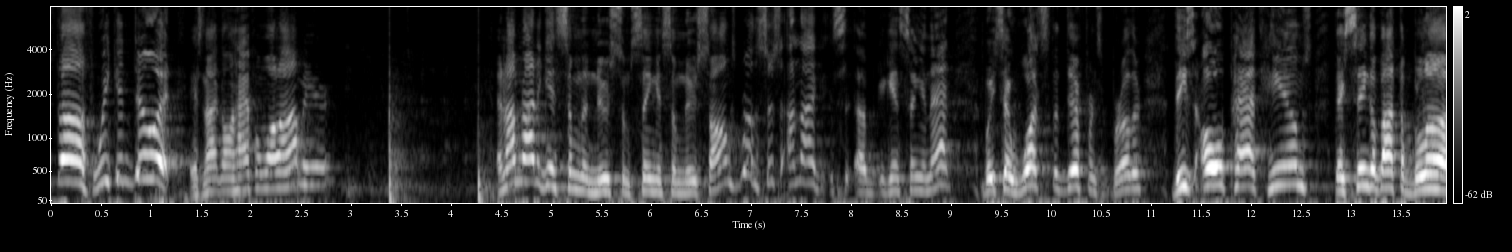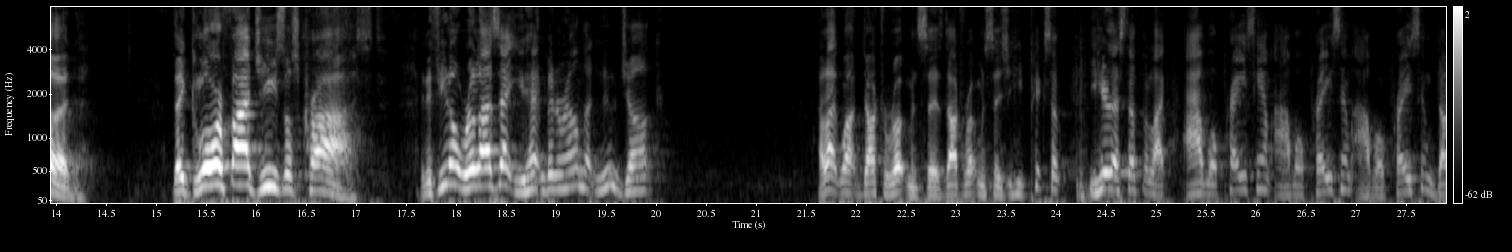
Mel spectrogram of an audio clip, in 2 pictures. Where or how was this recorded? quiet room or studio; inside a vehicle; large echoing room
large echoing room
